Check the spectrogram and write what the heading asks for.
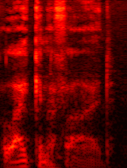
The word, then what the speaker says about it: lichenified: The CH here is pronounced like a K, lichenified.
